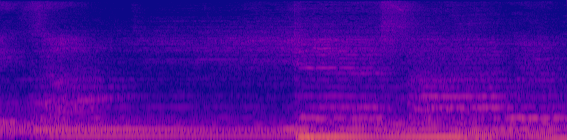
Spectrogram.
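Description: A boy singing a worship song through a handheld microphone and PA, over instrumental accompaniment with long held bass notes; the bass steps down to a lower, louder note about two seconds in.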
